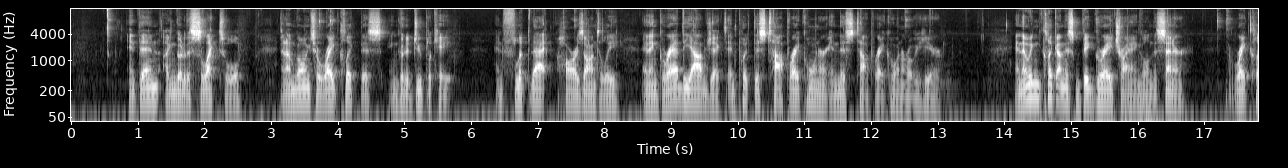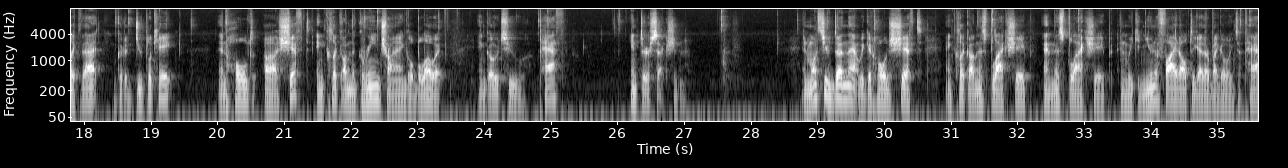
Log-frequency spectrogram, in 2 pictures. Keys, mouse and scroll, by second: 1.9 click, 3.9 click, 5.1 click, 7.5 click, 9.5-12.8 drag, 15.4 click, 17.4 click, 18.6 click, 22.4 shift+click, 25.0 click, 26.2-27.9 drag, 31.6 shift+click, 32.9 shift+click, 35.5 click.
